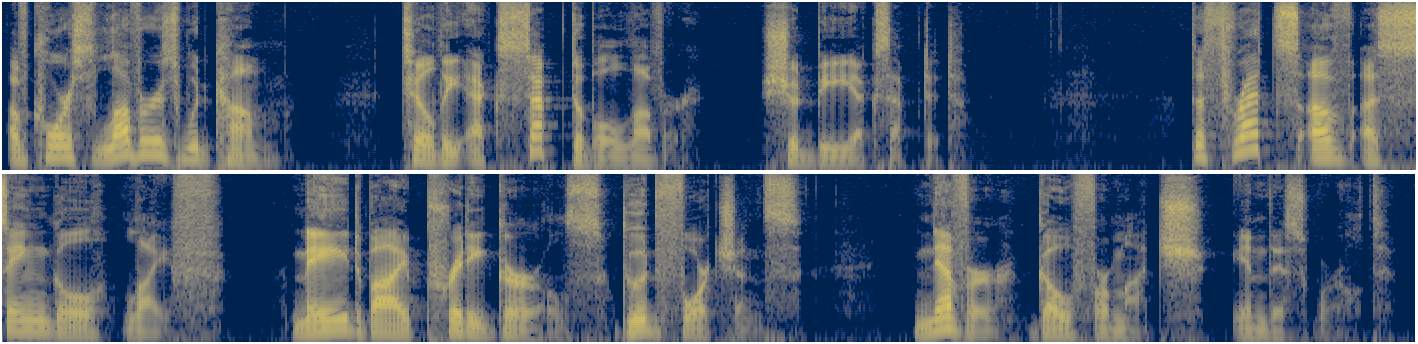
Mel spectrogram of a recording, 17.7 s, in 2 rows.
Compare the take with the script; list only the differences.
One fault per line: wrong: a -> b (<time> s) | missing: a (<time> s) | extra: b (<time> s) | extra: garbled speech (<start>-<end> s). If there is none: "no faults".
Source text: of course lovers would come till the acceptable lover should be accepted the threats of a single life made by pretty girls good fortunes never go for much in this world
no faults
